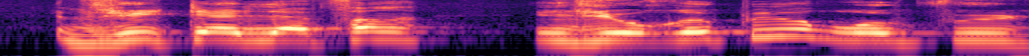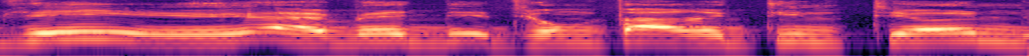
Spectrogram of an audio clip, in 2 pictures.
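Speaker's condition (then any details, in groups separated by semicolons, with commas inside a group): Cerebral palsy; birth injury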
